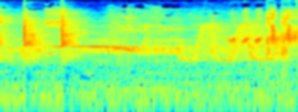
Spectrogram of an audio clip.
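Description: A lyrebird mimics construction noises: sharp mechanical clacks, a steady drawn-out whine, then quick rasping, grinding bursts, all in a three-second stretch.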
